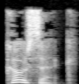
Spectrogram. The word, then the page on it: cosec: British English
